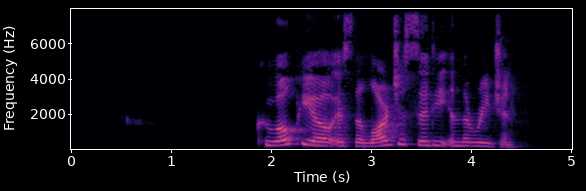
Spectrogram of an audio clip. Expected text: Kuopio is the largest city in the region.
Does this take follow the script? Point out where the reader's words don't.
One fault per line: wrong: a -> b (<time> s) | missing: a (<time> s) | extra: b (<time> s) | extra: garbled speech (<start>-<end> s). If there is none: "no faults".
no faults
